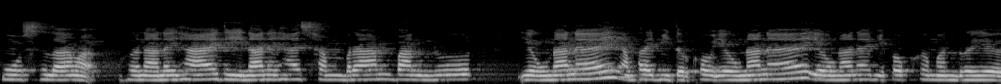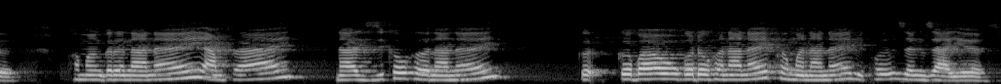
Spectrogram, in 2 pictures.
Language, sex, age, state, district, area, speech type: Bodo, female, 60+, Assam, Chirang, rural, spontaneous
